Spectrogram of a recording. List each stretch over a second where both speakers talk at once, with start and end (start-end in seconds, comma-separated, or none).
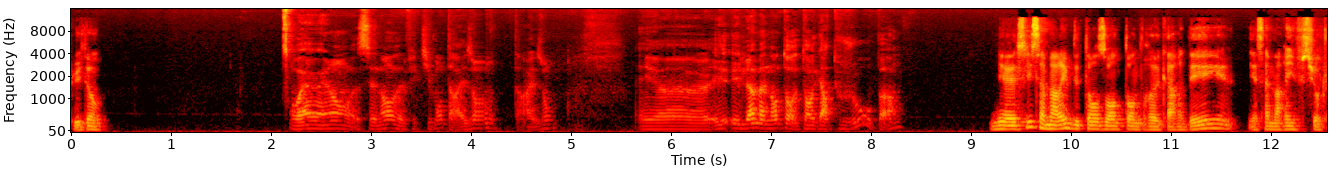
none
